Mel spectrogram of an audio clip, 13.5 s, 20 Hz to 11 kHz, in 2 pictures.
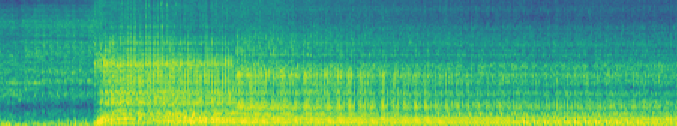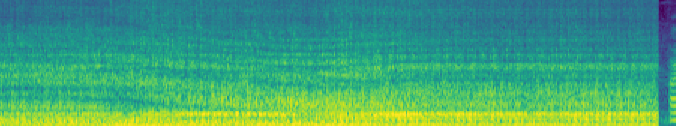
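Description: A 2018 Ford Mustang GT with a Corsa active exhaust cold-starts with a sharp crank and loud bark, then settles into a heavy, droning high idle that eases slightly lower as it warms, running steadily throughout.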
